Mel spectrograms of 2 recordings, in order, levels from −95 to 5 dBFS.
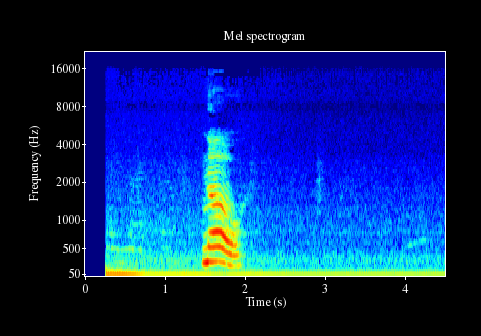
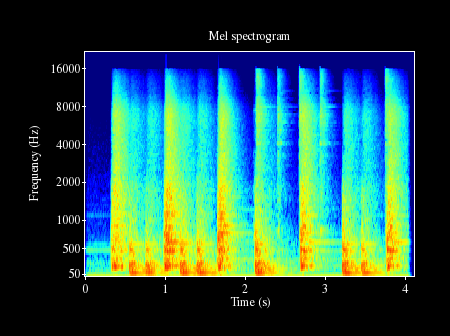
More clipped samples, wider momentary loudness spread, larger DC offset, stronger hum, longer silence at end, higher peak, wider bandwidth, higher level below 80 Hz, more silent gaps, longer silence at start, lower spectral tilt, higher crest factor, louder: neither; first, 29 LU vs 7 LU; second, under 0.1% vs 1%; first, 50 Hz at -50 dBFS vs none; first, 2.15 s vs 0.1 s; about the same, -2 dBFS vs 0 dBFS; second, 5.4 kHz vs 16.5 kHz; second, -34 dBFS vs -24 dBFS; neither; about the same, 0.25 s vs 0.3 s; first, -7.5 dB/octave vs -5 dB/octave; about the same, 18 dB vs 16 dB; first, -14 LUFS vs -17 LUFS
